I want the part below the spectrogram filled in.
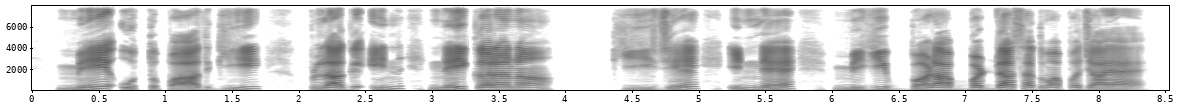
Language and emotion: Dogri, fearful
